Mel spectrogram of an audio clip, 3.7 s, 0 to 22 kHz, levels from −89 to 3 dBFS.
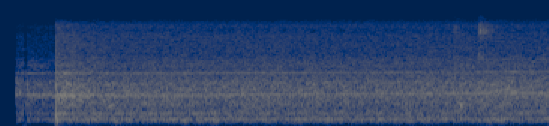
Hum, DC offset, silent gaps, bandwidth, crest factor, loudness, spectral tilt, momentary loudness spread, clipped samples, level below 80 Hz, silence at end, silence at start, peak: none; under 0.1%; none; 13 kHz; 24 dB; -47 LUFS; -2.5 dB/octave; 4 LU; under 0.1%; -88 dBFS; 0 s; 0.1 s; -24 dBFS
